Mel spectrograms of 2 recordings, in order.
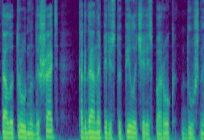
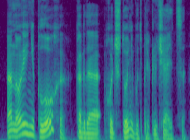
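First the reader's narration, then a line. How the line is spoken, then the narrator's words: Plain. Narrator (Russian): сказала бабушка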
